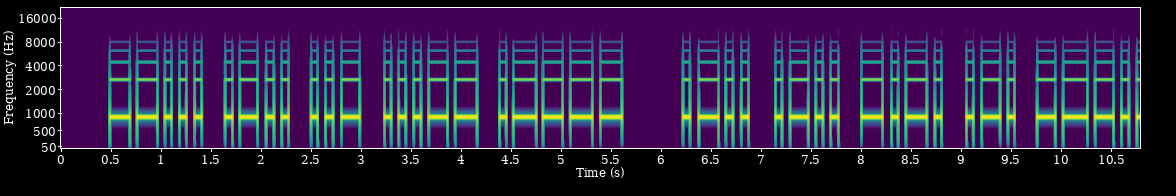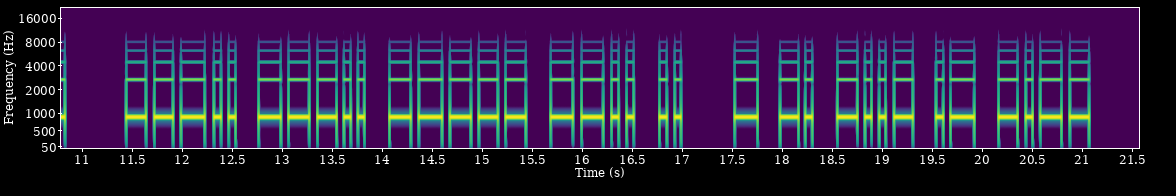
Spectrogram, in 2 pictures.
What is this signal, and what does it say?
Morse code, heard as a keyed tone, hand-sent with a straight key, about 16 wpm, 890 Hz. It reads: 7LU31 LLCR8 880ZI TNXAY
